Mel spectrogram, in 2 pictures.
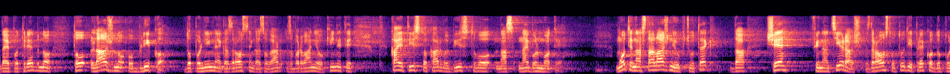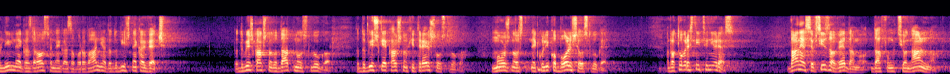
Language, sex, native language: Slovenian, male, Slovenian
